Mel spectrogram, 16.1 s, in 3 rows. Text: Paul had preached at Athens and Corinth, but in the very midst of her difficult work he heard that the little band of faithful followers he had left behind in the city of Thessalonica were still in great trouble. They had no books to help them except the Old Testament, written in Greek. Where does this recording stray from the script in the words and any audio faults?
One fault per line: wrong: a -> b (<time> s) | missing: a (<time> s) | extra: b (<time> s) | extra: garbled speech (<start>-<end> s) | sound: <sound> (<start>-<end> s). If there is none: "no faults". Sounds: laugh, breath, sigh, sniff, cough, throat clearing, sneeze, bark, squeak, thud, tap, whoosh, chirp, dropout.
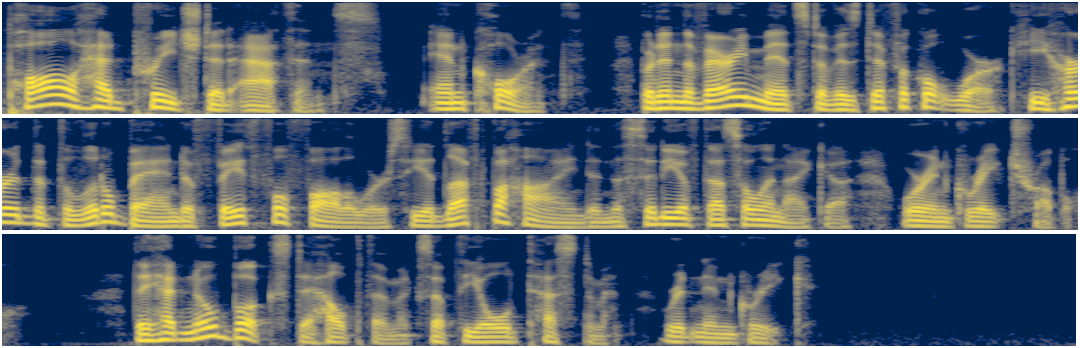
wrong: her -> his (4.2 s)
missing: still (10.0 s)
